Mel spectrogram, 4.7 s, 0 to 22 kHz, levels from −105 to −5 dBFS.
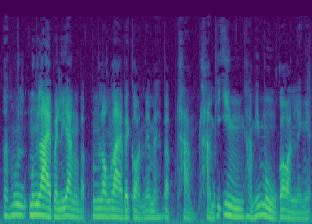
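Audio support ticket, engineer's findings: No audible defects found in the speech signal: level, continuity and tonal balance hold steady throughout, with nothing requiring escalation.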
